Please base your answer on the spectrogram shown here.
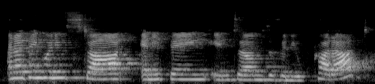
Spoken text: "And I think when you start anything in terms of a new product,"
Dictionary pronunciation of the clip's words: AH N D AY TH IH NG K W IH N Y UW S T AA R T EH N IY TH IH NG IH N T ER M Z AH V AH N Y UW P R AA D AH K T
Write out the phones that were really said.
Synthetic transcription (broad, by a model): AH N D AY TH IH NG K W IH N Y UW S T AA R T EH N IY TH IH NG IH N T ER M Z AH V AH N Y UW P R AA D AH K T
